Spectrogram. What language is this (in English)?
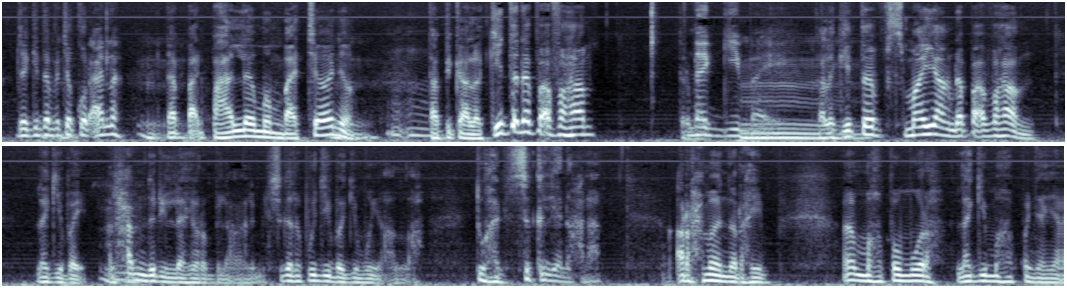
Malay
